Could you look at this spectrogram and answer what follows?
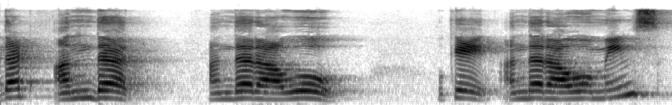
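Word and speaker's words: अंदर: Andar, aavo. Okay, under avo means come inside. Okay, under means that there also before the we have to pronounce ind. Okay, we have to pronounce ind, under.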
